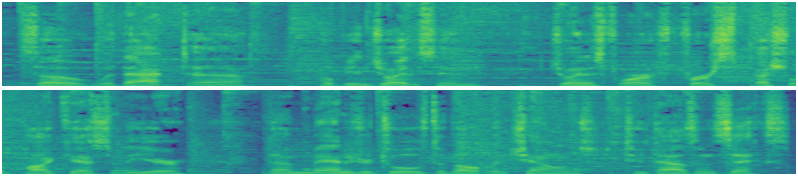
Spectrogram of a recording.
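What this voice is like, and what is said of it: Raspy, sick-sounding voice. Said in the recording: “I'm afraid things didn't sound that great ... the audio challenges that my raspy voice may present”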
